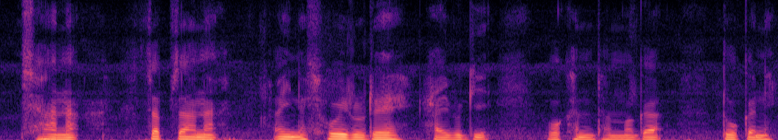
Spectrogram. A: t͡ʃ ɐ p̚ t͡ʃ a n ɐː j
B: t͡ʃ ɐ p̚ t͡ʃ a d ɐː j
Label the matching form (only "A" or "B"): A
